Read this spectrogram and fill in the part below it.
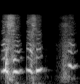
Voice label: vox Sad; Sonia; kingsraid

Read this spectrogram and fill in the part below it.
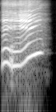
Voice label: Vox, jp; Estelle; kingsraid

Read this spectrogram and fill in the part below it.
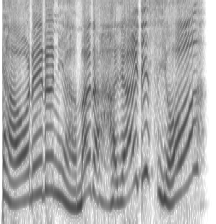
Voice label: Vox Skill jp; Estelle; kingsraid

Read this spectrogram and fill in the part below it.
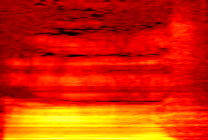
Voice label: Deny, kr; voices; heroes; Kibera; kingsraid

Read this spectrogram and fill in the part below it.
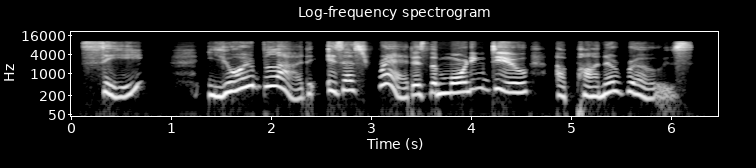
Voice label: vox, en; kingsraid

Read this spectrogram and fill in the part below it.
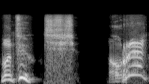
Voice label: Vox Skill jp; kingsraid

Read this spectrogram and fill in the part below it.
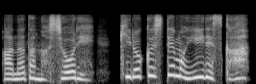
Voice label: Vox Skill jp; Leo; kingsraid; voices heroes jp

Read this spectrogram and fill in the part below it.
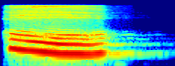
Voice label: Shea Vox Deny, voices heroes en; kingsraid-audio

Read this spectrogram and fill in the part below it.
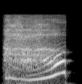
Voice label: Vox Casting, jp; Cassandra; kingsraid

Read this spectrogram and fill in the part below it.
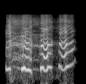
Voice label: Happy, jp; voices; heroes; Hanus; kings raid

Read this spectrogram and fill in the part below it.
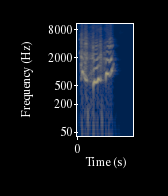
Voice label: Vox Attack jp; voices heroes jp; Erze; kingsraid

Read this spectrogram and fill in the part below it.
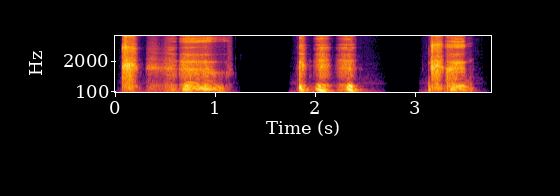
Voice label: Vox Sad, jp; Bernheim; kingsraid

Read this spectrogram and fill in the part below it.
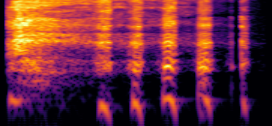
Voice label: Happy; Shamilla; kings raid; en

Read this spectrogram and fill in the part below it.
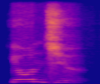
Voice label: Vox Casting jp; Kara; kingsraid

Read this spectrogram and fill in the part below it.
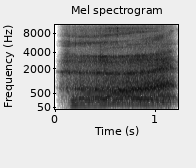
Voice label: Vox Casting, jp; Ezekiel; kingsraid

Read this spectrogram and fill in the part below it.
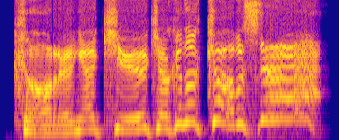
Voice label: Vox Skill jp; kingsraid

